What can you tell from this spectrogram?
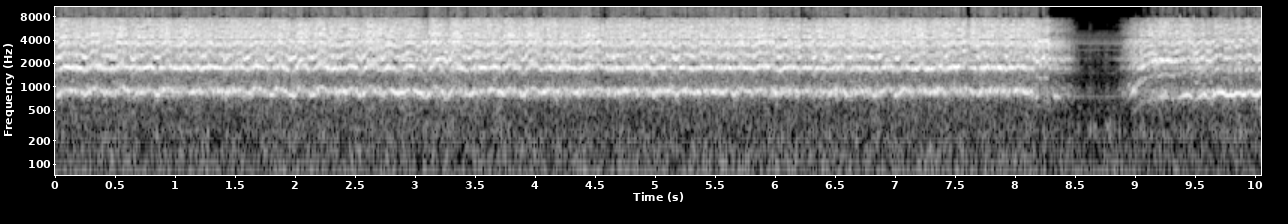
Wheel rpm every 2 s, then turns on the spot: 230, 230, 240, 230, 140.
none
